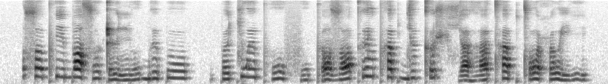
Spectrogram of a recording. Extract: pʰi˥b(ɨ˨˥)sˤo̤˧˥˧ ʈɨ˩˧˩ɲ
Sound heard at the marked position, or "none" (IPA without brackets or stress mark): ɨ˧˥˧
